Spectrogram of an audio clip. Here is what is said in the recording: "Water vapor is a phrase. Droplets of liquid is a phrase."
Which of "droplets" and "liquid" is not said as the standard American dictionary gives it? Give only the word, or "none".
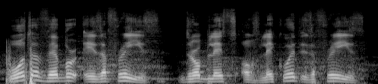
droplets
